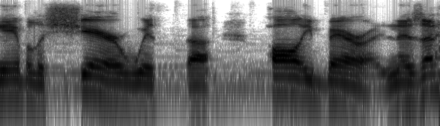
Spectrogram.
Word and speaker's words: Ybarra: Today, I have the wonderful pleasure of being able to share with Paul Ybarra. And is that how you pronounce it, Paul?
